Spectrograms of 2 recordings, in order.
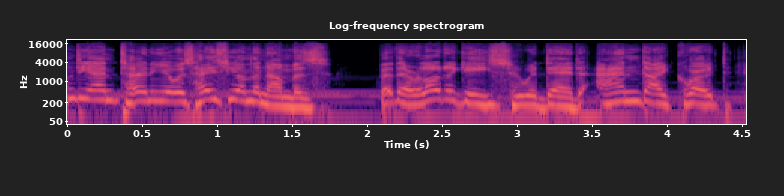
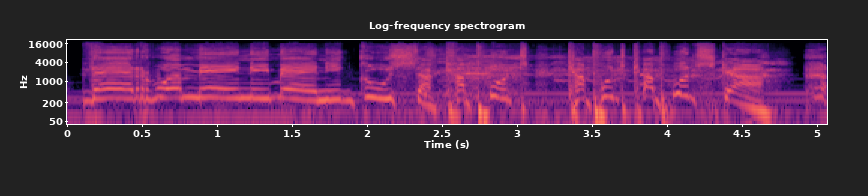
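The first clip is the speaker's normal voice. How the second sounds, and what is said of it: Put-on Belarusian-style accent. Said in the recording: “Where were they from? ... Belarus. It's from Belarus. ... I thought it was Italy. ... Saying the accent is similar to Belarusian doesn't really help very much.”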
